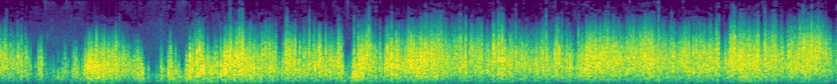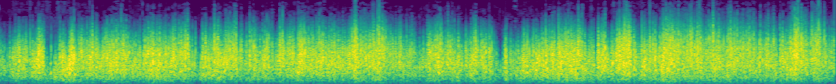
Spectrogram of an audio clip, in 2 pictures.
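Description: Strong wind buffeting the microphone: a continual gusting rush, with brief lulls in the first couple of seconds.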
